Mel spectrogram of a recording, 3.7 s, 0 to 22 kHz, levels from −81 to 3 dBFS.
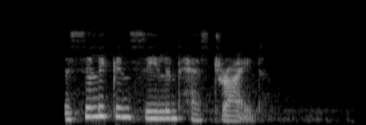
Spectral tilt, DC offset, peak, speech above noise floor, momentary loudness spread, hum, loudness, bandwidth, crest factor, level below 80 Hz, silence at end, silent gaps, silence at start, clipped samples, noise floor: -5 dB/octave; under 0.1%; -16 dBFS; 36 dB; 12 LU; none; -32 LUFS; 8.2 kHz; 16 dB; -78 dBFS; 1.05 s; none; 0.65 s; under 0.1%; -67 dBFS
